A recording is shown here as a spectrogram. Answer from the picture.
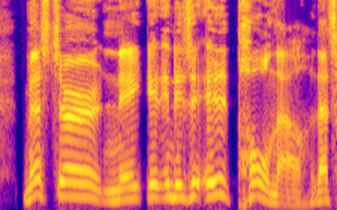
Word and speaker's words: Pollnow: And is it Paul now? That's how you pronounce it properly. Palno.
